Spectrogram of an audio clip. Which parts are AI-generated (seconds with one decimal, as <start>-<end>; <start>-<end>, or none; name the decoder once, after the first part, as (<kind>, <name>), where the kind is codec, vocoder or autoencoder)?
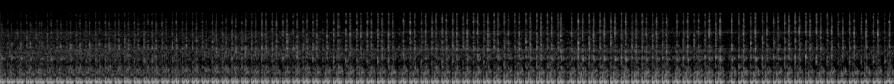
0.4-1.5 (vocoder, Vocos)

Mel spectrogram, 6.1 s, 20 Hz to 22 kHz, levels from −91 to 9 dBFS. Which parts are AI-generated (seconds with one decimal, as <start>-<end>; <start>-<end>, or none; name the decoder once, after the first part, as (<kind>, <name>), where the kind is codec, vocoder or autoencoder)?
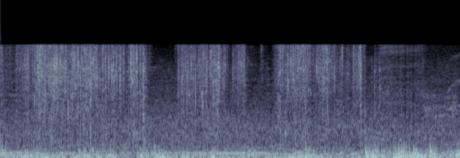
0.0-1.2 (vocoder, Vocos); 3.6-5.2

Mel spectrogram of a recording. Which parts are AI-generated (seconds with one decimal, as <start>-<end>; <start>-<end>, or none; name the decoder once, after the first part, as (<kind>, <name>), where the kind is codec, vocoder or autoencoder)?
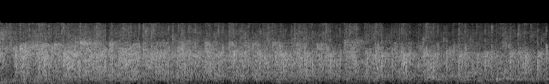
1.6-2.6 (vocoder, Vocos); 4.3-4.9

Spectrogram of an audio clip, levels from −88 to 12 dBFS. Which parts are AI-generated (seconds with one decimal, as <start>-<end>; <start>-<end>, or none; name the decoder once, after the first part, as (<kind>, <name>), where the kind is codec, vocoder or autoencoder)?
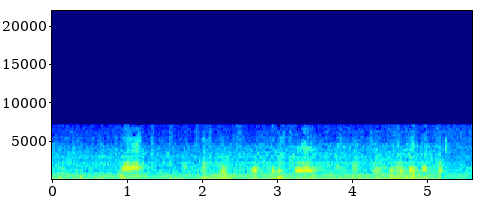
3.3-5.0 (vocoder, Vocos)

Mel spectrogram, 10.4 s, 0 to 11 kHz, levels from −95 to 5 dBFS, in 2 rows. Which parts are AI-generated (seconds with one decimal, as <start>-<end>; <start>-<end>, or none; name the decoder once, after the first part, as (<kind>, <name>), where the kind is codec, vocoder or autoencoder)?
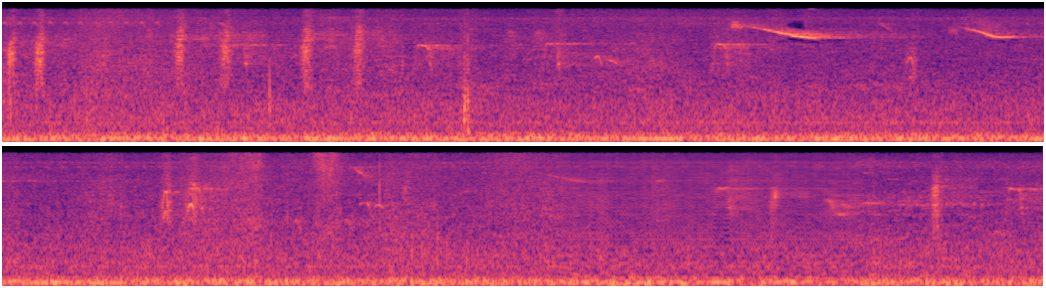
8.0-9.5 (vocoder, Vocos)

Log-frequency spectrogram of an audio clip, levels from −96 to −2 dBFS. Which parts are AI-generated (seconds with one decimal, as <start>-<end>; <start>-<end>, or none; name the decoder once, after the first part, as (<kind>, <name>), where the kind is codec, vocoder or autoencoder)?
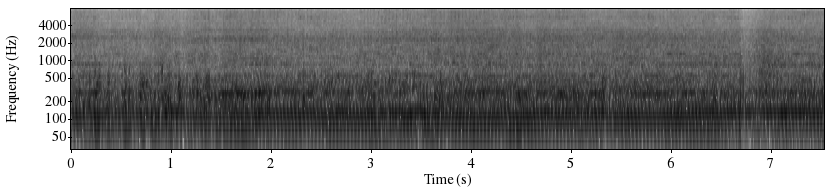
3.0-3.7 (vocoder, Vocos)

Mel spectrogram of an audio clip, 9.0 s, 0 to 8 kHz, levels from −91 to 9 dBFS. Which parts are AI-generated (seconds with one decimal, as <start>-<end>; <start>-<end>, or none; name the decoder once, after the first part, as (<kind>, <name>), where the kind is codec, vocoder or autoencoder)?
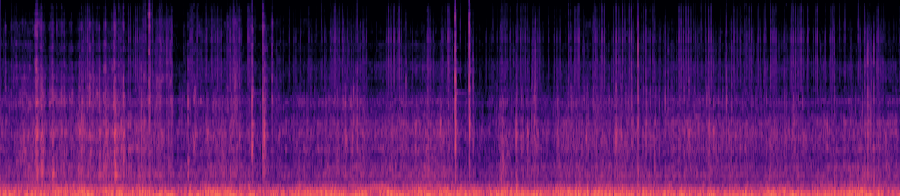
1.3-2.9 (vocoder, Vocos)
